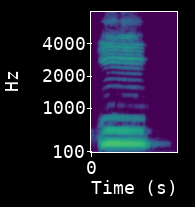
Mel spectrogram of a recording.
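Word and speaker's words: Lee: Bueno, en vez de Li se dice I.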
